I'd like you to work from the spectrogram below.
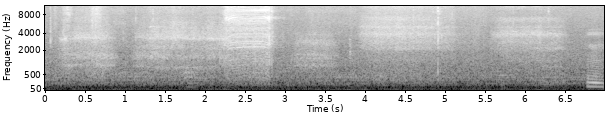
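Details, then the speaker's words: Surgical power drill driving olive wires from the lateral side during Ilizarov frame fixation with monoplanar hinges for an angular tibial shaft malunion deformity: high-pitched whirring bursts with short pauses in a quiet room. "now we put olive wire here because like I said before we need two portion force from the lateral side this is one Olive here now we put another one here"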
